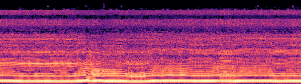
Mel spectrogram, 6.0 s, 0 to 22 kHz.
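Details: Saw 113 under cutting load after sawdust was found past an air filter that was not seated correctly; filter refitted. Strong steady high whine sags briefly each cut and snaps back: normal, healthy running.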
